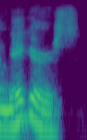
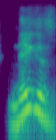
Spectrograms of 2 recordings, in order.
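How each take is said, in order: First: The word ends in a full 'er' sound. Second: The word ends in a reduced 'a' vowel. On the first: It keeps a distance and is not familiar. The speaker calls it right. "I need you to say all the syllables" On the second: It sounds too familiar. The speaker calls it wrong. "no, no, no"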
